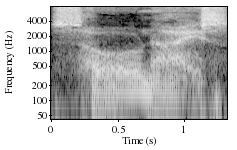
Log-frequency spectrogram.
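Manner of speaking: wet, sodden, gurgling voice, as through rotted seaweed. Reading a story, voicing the unseen speaker in the closet: voice through rotted seaweed. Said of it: "as if they might have come through a mouthful of rotted seaweed".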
